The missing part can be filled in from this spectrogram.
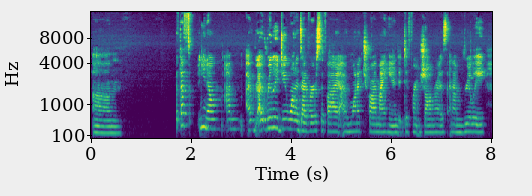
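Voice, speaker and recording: A woman with a medium pitch speaks at a moderate pace, her tone animated and her intonation lively. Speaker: indie author. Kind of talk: casual chat.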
